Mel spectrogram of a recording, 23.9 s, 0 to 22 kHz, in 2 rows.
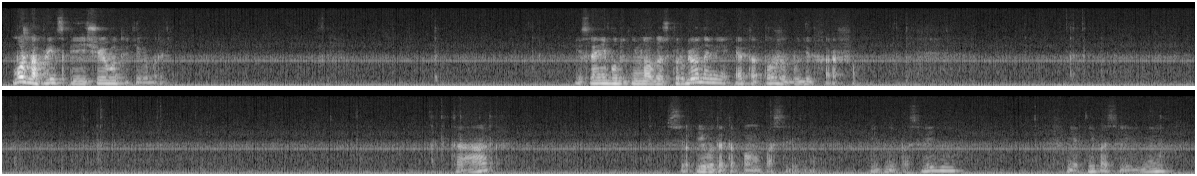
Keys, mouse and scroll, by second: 1.1 middle click, 2.2-4.9 right drag, 4.4-6.1 middle drag, 5.9-8.2 right drag, 6.3-8.2 middle drag, 8.7-12.5 right drag, 9.1-10.8 middle drag, 11.4 middle click, 14.5-15.9 middle drag, 16.0-18.1 right drag, 16.9-19.1 middle drag, 19.4-21.6 right drag, 20.0 middle click, 20.6 click, 20.7-21.9 middle drag, 23.2-23.8 right drag, 23.6-23.8 middle drag.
